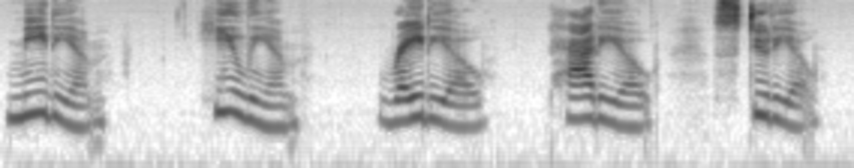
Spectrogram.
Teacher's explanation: What you might notice is that I is saying the long e sound at the end of the syllable. However, that syllable is also preceding a vowel.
